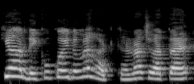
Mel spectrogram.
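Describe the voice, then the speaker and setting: A woman's voice: sits high, quick pace, close to an everyday voice. A woman voicing an exasperated young male police officer who scolds constantly.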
